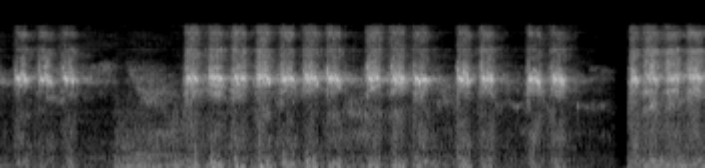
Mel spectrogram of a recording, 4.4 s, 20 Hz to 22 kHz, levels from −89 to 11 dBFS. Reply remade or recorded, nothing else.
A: remade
